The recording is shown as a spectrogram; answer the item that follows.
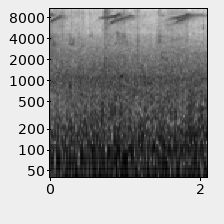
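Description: Explosion sound effect: a loud, low rumble that comes in suddenly at the start and holds steady, with a few faint high chirps above it.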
